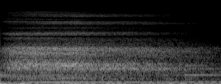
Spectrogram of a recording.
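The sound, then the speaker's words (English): Deep breathing, a steady airy rush of breath held at an even, fairly loud level for about two seconds before easing slightly. “Take some deep breaths. Go in and out.”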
